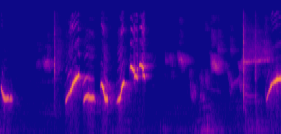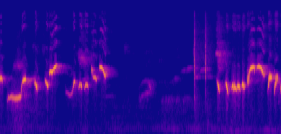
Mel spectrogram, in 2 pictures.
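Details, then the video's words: Song of a white-rumped shama, played as a training recording for silent birds: clear, slurred whistles climbing and dipping in fast sequences, with a pause before a final rich burst. "Murai Batu BISU seketika langsung TERPIKAT dengan MASTERAN murai batu ini"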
